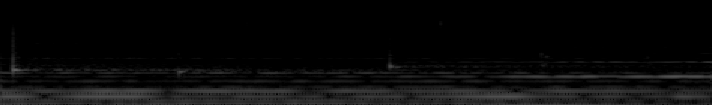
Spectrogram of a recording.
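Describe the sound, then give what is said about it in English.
Water drips fall onto a still pool. A few faint, sharp plinks are scattered over a steady low droning hum. “And in a moment, a drop of water will fall upon it, distorting the surface.”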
